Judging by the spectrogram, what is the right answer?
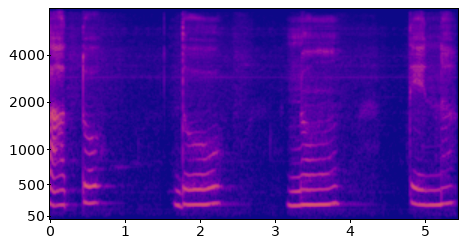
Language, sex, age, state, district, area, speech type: Punjabi, female, 18-30, Punjab, Fazilka, rural, read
